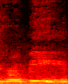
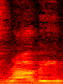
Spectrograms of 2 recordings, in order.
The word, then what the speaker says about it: Robbie: And of course, I jokingly called you Roby, but obviously it's Robbie.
